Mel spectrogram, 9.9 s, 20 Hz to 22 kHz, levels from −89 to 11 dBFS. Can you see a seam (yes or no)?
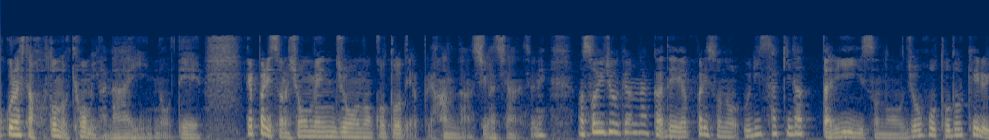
no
